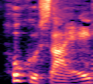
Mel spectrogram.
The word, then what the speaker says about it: Hokusai: I butchered it. It's Hokusai. Hokusai.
